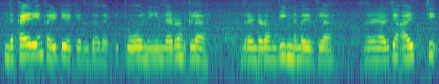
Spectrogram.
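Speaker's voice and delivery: ordinary talk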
